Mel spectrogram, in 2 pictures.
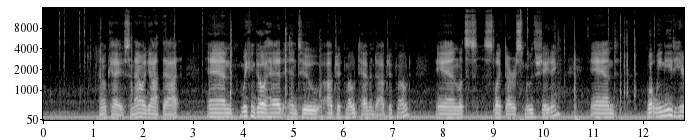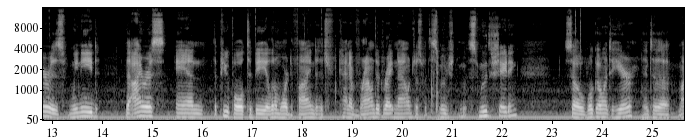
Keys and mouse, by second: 1.1 f, 4.9 Tab, 9.7-11.2 drag, 11.2-11.7 middle drag, 12.5-16.9 middle drag, 19.7 middle click, 19.9 middle click, 20.2 middle click, 23.6-25.6 drag.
